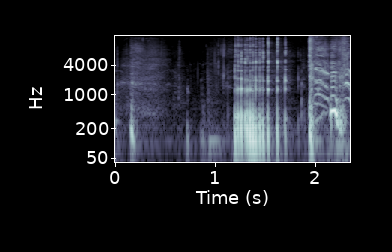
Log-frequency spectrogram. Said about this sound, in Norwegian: jeg ble faktisk varm i fjeset av den rapingen der.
